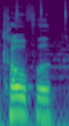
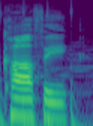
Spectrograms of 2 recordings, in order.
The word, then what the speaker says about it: Kofa: I am your humble host, Kofa, K-O-F-A, not coffee, not kufu, not Kofi, or any variation thereof. Kofa rhymes with sofa.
